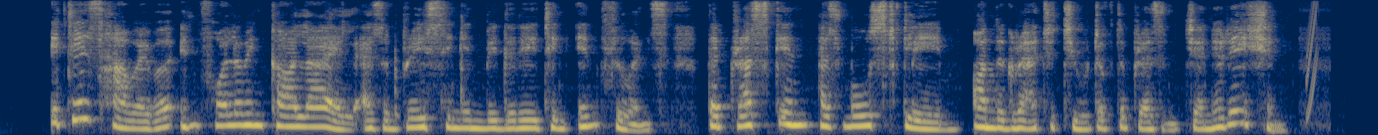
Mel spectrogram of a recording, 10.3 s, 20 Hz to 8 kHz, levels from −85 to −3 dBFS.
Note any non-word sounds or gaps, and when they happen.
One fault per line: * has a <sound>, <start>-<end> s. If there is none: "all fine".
* has a chirp, 9.8-9.9 s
